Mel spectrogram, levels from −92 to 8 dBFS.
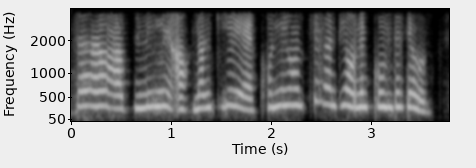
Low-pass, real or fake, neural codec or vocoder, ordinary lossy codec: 3.6 kHz; fake; codec, 16 kHz in and 24 kHz out, 0.6 kbps, FireRedTTS-2 codec; none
